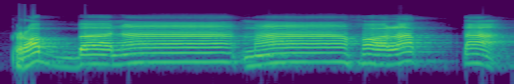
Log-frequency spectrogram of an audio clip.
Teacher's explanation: Nah, dengan ma itu sama panjangnya karena dia mad tabi'i. Qalqalah sugro karena qafnya mati di tengah.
